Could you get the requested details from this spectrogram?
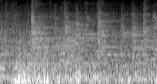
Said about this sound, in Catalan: S'alça un fort vent.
